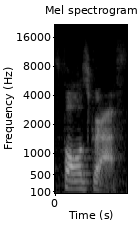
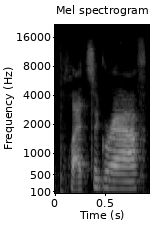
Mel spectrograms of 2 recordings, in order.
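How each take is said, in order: First: It begins with 'falls' and has two syllables. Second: It begins with 'pletz' plus an extra middle syllable. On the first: The speaker calls it right. "nope, Fallsgraph. I'm learning" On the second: The speaker calls it wrong. "I always called it Pletzograph because I couldn't didn't know how to pronounce it"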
